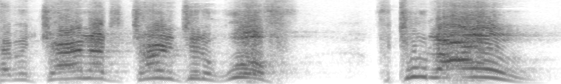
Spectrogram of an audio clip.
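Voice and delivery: loud, high-pitched venting; exasperated protest. Acted. Husband fed up with holding back, exasperated protest. Exasperated argument with his wife.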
